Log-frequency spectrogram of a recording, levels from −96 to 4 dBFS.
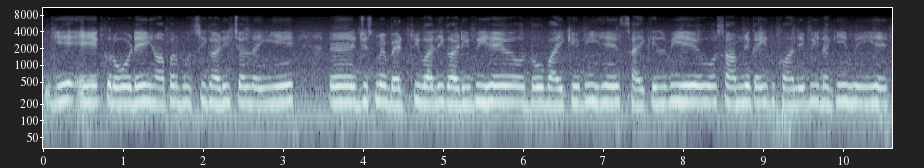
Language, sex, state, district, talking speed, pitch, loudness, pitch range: Hindi, male, Bihar, Gopalganj, 190 wpm, 210 Hz, -12 LUFS, 205-215 Hz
